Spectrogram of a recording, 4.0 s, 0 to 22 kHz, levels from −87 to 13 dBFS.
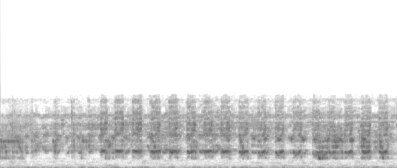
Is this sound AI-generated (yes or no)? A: no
